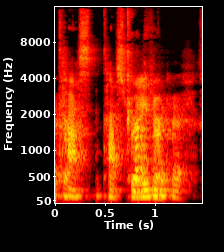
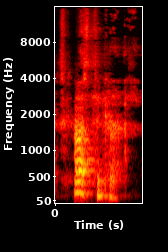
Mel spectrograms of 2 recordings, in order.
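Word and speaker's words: De Caestecker: Castaker. – Castrator. – Castaker.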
